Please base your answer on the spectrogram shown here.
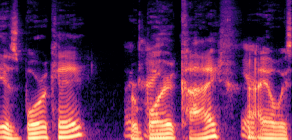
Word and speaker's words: Boracay: Boracay.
